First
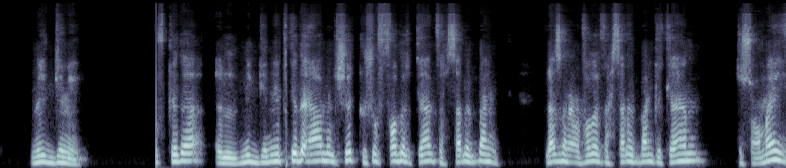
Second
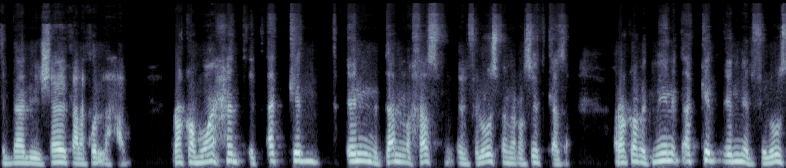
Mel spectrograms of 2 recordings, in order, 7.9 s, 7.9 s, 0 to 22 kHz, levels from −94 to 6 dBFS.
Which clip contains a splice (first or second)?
first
